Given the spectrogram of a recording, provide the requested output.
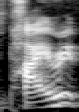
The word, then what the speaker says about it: Pyrt: exactly another Music Festival this Festival name is pirate but it's spelled p-y-r-t okay is Billy trying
